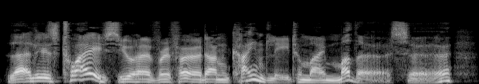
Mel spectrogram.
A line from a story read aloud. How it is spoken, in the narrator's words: slurred Mike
